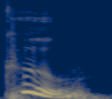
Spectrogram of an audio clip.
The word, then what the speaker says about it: coup: Oh, January 6th, it was a coup. It was an invasion on our country. – Coup. – A silent P. Coup.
